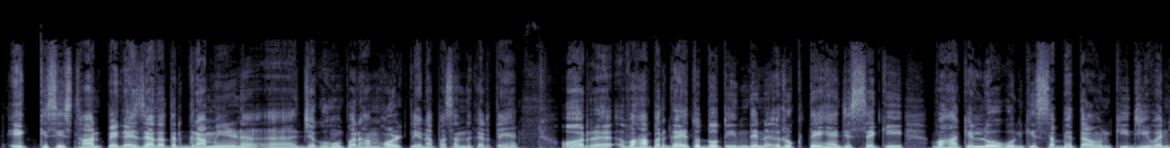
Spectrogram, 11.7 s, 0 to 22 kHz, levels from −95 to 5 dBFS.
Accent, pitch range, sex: native, 125-185 Hz, male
